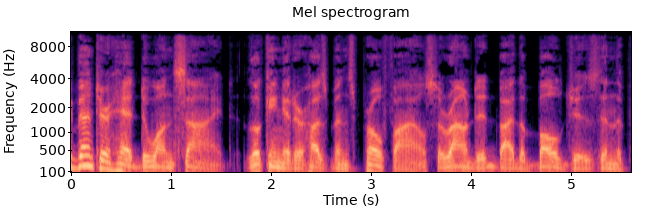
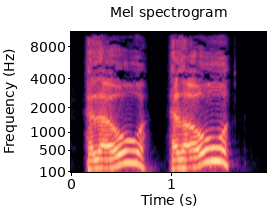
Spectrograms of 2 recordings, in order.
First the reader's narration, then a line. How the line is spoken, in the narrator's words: shouted an unfamiliar voice into the telephone excitedly and crossly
